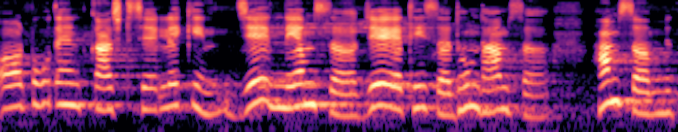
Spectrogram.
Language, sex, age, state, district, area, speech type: Maithili, female, 18-30, Bihar, Supaul, rural, spontaneous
